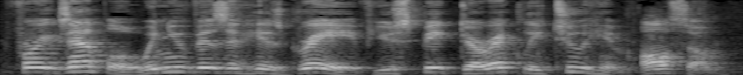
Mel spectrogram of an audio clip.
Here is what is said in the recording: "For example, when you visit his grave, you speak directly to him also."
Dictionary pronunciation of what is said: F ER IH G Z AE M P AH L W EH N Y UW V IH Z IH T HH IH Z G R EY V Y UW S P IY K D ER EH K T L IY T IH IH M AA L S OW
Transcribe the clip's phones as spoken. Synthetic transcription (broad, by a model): F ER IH G Z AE M P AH L W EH N Y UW V IH Z IH T HH IH Z G R EY V Y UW S P IY K D ER EH K T L IY T IH IH M AA L S OW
